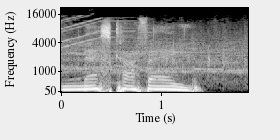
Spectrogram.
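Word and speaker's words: Nescafé: Now, I know why people said Nestle, but the clue is this bit here. That's the uh uh uh accent on the E of Nest Cafe. Cafe. That's the important thing. Cafe. Nestle has a break here somewhere because they have the T.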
